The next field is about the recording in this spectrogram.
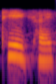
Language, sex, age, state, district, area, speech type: Hindi, female, 18-30, Uttar Pradesh, Prayagraj, rural, conversation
